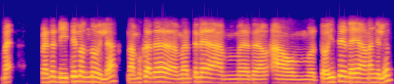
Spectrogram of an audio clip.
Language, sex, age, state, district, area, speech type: Malayalam, male, 45-60, Kerala, Thiruvananthapuram, urban, conversation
